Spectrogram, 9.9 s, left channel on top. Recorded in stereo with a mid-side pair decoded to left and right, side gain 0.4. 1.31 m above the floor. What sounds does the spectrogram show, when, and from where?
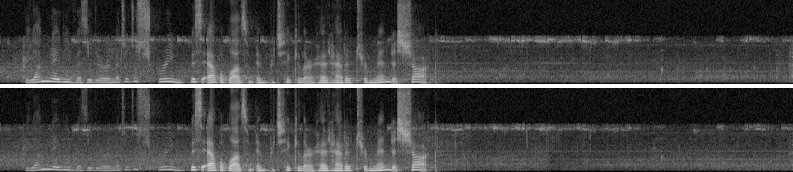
0.3 s a woman speaking: 50° left, 1.4 m
2.4 s a woman speaking: 30° right, 1.1 m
